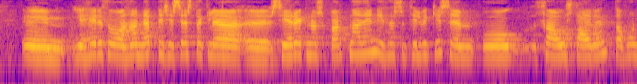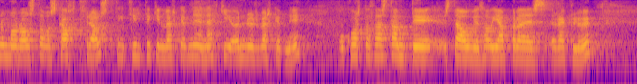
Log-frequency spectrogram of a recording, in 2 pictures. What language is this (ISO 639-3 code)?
isl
